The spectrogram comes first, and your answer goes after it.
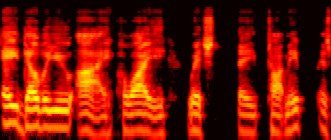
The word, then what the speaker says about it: Hawaii: It is my So, Jake and Hannah live in It's H A Wii, Hawaii, which they taught me is pronounced Javi.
